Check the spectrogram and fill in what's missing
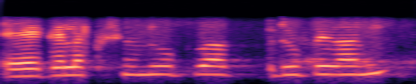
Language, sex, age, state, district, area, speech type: Sanskrit, female, 18-30, Kerala, Thrissur, urban, conversation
